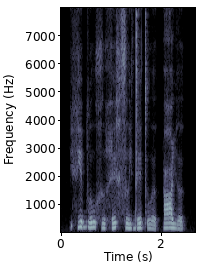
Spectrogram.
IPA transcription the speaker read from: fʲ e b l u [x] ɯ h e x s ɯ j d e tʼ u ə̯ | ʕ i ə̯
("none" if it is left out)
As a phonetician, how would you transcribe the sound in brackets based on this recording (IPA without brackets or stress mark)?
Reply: x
